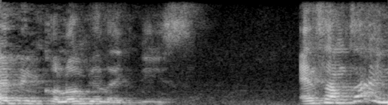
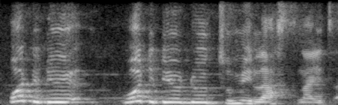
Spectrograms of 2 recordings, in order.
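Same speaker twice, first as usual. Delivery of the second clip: accusing woman's shout, higher; angry woman; 7 semitones higher, 3 dB louder than usual. Retold or imitated. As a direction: demand it like an upset date. Woman confronting man next morning.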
